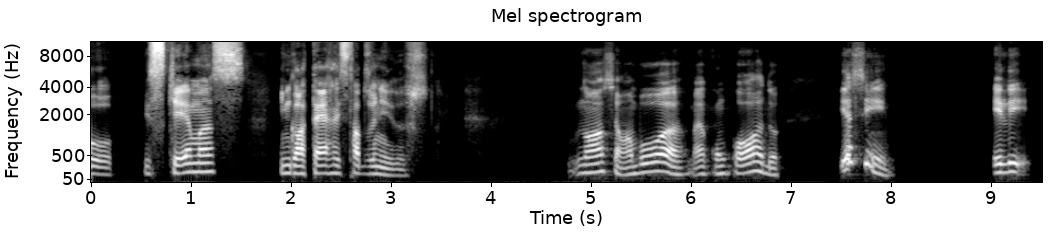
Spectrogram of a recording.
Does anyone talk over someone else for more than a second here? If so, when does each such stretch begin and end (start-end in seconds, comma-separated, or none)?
none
